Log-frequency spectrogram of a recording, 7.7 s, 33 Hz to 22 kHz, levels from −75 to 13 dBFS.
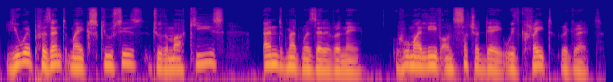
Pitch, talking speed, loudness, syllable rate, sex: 110 Hz, 165 wpm, -18 LUFS, 5.3 syllables/s, male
